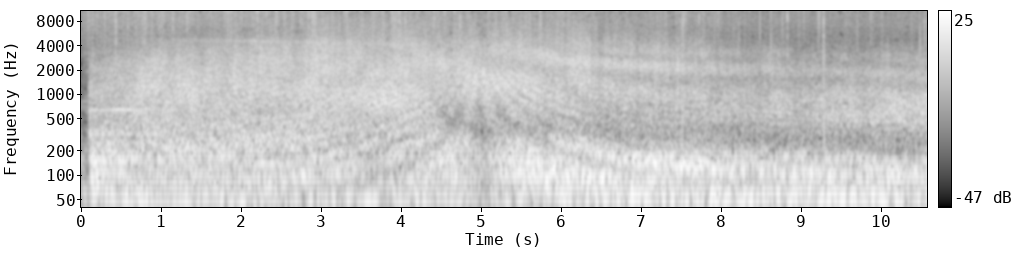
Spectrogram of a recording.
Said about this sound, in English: Listen to the tremendous surge of power as this jet plane burns a path through the blue.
